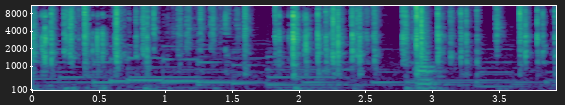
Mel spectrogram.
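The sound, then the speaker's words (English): Typing on a computer keyboard: many rapid, uneven key clicks in bursts with short pauses, fairly faint, over a quiet tonal background. “Who's typing?”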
